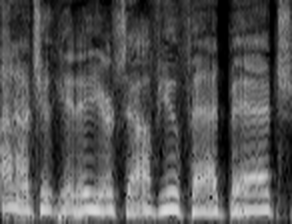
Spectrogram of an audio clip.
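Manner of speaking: put-on high, creaky child voice screaming.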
